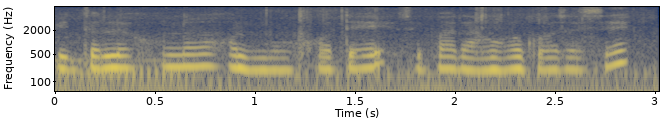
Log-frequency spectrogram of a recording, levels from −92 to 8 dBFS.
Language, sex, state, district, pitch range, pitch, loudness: Assamese, female, Assam, Sonitpur, 205-230 Hz, 215 Hz, -17 LUFS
